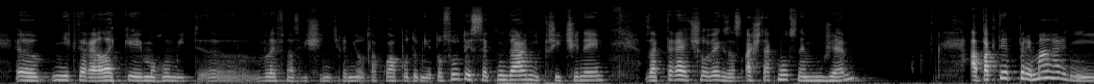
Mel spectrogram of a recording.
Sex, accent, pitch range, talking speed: female, native, 185-225 Hz, 155 wpm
